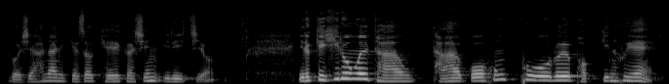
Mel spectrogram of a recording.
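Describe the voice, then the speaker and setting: A male pastor delivers an earnest sermon in a slightly high voice. He slows down to lean on the key phrases. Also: a little mellow. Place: church.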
